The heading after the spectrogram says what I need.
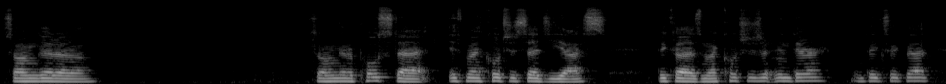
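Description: Rambling young male vlogger, slow mellow voice. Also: a little high, flat delivery. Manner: rambling, self-correcting, jokey. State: losing his voice. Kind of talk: casual vlog monologue.

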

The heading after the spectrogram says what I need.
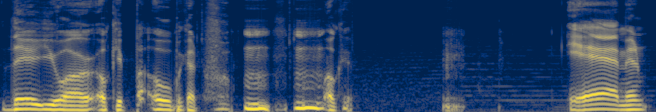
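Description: A man's voice: mid-range voice, slow pace, dry recording, soft background music. A man giving casual, rambling let's play commentary, swearing often and talking to himself as he plays. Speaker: gaming channel host.

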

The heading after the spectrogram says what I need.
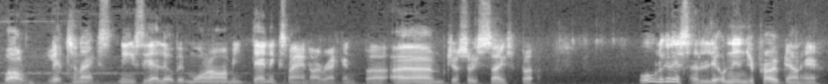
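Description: A man casting a live video game match, getting excited at big plays. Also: fairly low pitch, fairly quick, hardly any pauses, slight background noise. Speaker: esports caster.

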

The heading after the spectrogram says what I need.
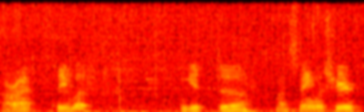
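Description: A man's voice: on the low side, normal speed, background noise. A man hosting a casual cooking vlog at an outdoor grill, upbeat and repeating words for emphasis. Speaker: cooking channel host.

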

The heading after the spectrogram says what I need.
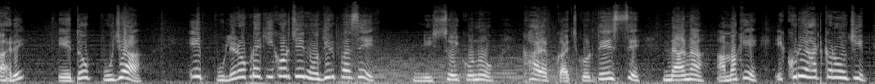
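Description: A woman's voice: fairly high pitch, big pitch swings, brisk, warm tone, soft background music. A woman voicing an anxious young man in a cartoon, pleading and worried. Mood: alarmed.

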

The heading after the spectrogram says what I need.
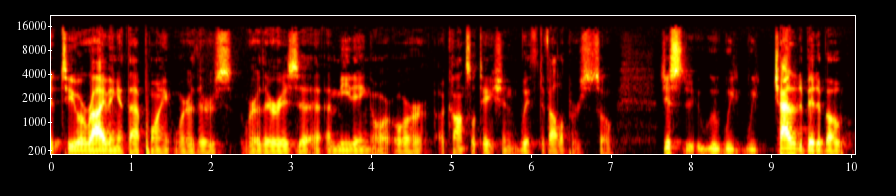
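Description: A man delivering a town councillor's report at a council meeting, halting often with fillers and restarts. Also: deep voice, gravelly, darkish tone. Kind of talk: formal council report with ad-libbed remarks. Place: council chamber.

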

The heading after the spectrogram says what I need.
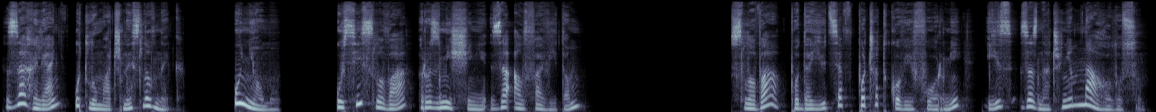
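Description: Low, husky woman narrating a lesson. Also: dark tone. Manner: clear, measured explanations for children. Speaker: teacher. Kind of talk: scripted educational narration.

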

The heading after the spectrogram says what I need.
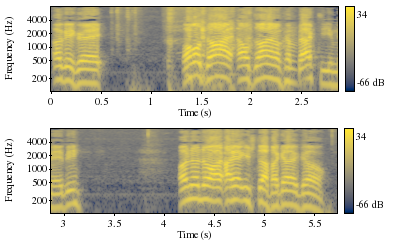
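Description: A man's voice: high voice, fairly quick, a bit bright. A man joining as a guest player, wisecracking in casual gameplay banter.

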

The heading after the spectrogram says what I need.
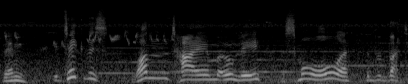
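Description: Hammy, swooping old merchant mouse. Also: male voice, high voice, expressive, slow pace. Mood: proud, doting. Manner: hammy stage actor, grandiose salesman's patter. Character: theatrical aging mouse merchant, chatty doting father. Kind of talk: video game character acting. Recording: music behind the voice.

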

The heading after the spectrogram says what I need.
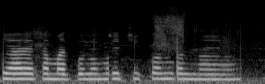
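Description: A woman's voice: on the high side, completely flat delivery, unhurried, dark tone, soft background music. A woman giving tactical callouts to teammates in a game. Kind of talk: casual game chat. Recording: dull lo-fi mic.

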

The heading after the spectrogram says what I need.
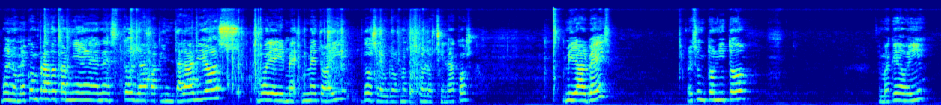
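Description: A woman's voice: high voice, moderate pace, long pauses, slight background noise. A young woman chatting casually to her viewers through a makeup tutorial, often repeating and asking if they see. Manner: chatty, addresses viewers directly, repeats herself. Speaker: beauty vlogger.

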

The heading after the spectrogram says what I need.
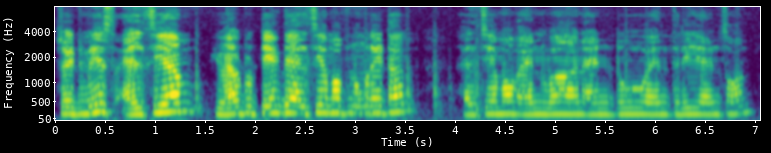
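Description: High-pitched North Indian man teaching. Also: little pitch movement, moderate pace, darkish tone. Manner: repetitive, emphatic, questioning himself aloud. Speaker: teacher of exam-prep engineering course. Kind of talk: classroom lecture mixing English with Hindi. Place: indoor teaching studio at a digital board.

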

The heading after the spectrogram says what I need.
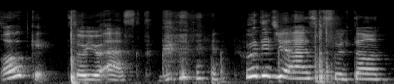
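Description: Hosting an informal live Arabic lesson from a small room at home, a woman in her thirties explains and quizzes her viewers through a phone held at arm's length. Her voice is fairly high with a Lebanese accent, and she speaks slowly over some background noise. Animated and encouraging, she repeats words with care.

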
